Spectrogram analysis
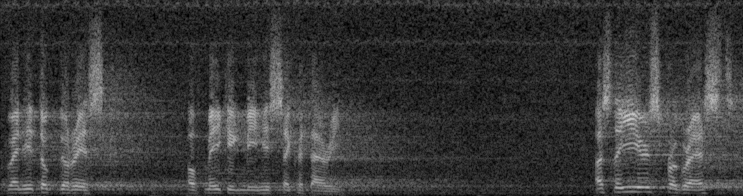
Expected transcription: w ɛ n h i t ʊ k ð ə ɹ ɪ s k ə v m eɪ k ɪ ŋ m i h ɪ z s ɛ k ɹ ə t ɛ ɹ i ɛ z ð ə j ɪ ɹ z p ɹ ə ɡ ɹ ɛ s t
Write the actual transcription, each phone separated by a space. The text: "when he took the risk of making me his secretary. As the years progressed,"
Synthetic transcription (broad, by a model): w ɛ n h i t ʊ k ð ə ɹ ɪ s k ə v m eɪ k ɪ ŋ m i h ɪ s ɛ k ɹ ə t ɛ ɹ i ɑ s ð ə j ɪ ɹ s p ɹ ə ɡ ɹ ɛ s t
